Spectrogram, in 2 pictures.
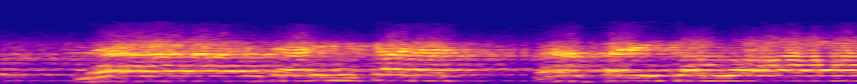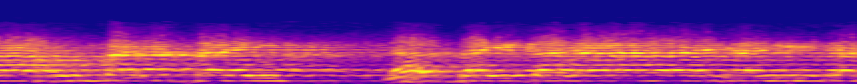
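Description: A man's voice chanting in long, held melodic phrases, each starting with a rising slide: Islamic religious chanting.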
